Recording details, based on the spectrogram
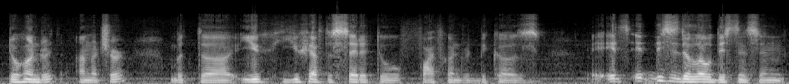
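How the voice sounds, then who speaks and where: A man whose first language isn't English walks through a screen-recorded game-modding tutorial at a slow, unhurried pace in a slightly low, somewhat bright voice. He's hesitant, pausing often for fillers, repeating himself and restarting, while a faint hum runs under his desktop mic.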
